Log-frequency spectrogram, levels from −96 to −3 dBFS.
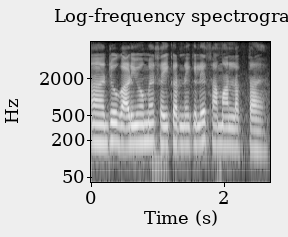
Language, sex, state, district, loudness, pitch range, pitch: Hindi, female, Himachal Pradesh, Shimla, -16 LUFS, 160-180 Hz, 170 Hz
